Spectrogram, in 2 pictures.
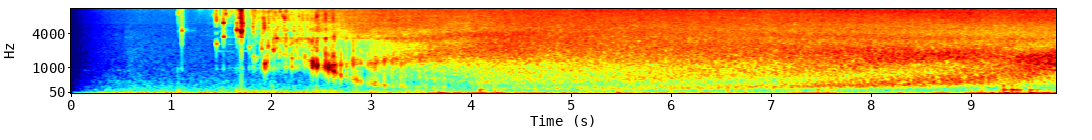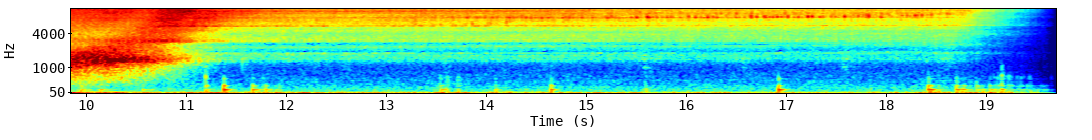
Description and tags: Remplissage d'un verre de cidre "la bolée de Paimpol", dégustation sur l'île d'Ouessant.
Les commentaires sont aussi les bienvenus :-)
Breton cider on the Ouessant Island in France.
Want to support this sound project?
Many many thanks
boisson, bretagne, breton, cider, cidre, drink, field-recording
